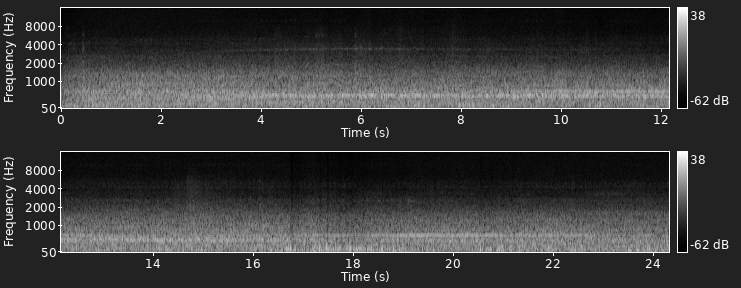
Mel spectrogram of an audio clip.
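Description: A Southwest passenger airplane lands at Phoenix Sky Harbor Airport, making a steady, loud, unbroken roar with a faint whine that holds for the whole stretch.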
